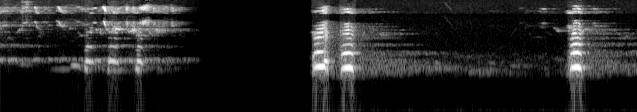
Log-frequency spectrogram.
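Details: Whooper swan calls: a softer overlapping chorus of nasal, harmonic notes first, then a pair of loud, brassy honks followed by one more after a pause.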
